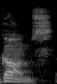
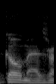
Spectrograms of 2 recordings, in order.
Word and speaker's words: Gomes: Yeah, it's pronounced Gomes, right? Like, that's how it's pronounced. But, you know, we try – like, when I see it, I automatically says Gomez, right? Because that's just, like, the Spanish style.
